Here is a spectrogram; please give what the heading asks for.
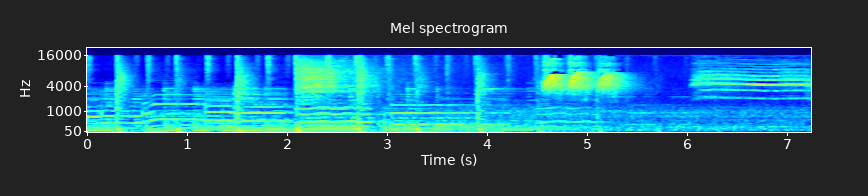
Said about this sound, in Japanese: もう新年だからね、もう爽やかな鳥の声よと思ってたんだけどね、うん、鳥がね、寄生虫かな本当ね、 どこに 行ったんっていうぐらいね、出ないのよ、この正月。どこ行った？ 知りません いないな、うん、そんな中でね、もう必死で取り立ったなんかちょっと今日はちょっといまいちのピヨピヨちゃんたちでした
